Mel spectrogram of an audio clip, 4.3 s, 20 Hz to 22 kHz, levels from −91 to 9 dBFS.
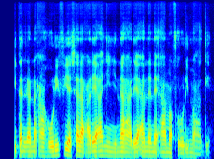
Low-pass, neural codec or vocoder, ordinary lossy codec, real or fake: none; codec, 44.1 kHz, 7.8 kbps, DAC; none; fake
